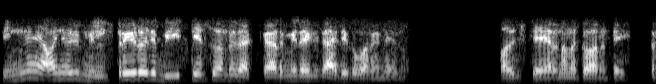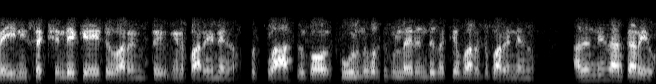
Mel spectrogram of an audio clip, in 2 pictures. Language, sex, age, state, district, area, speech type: Malayalam, male, 30-45, Kerala, Palakkad, urban, conversation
